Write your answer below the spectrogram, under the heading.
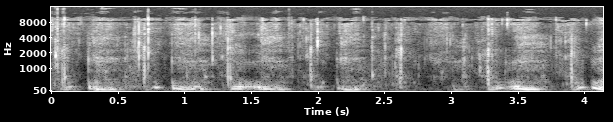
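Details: Close, wet lapping from Max the dog working a bumpy orange lick mat with food; thick, low smacking strokes in clusters, roughly two a second, with soft tongue clicks between, no voices.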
